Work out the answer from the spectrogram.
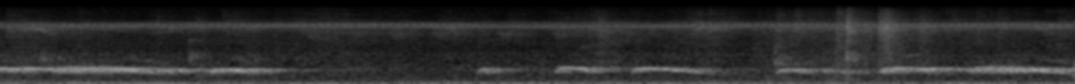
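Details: Spotted dove in Ba Vì, Hanoi, Vietnam, giving a run of rounded coos, a pause of about a second, then another series of linked coos; a faint continuous high tone sits behind.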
